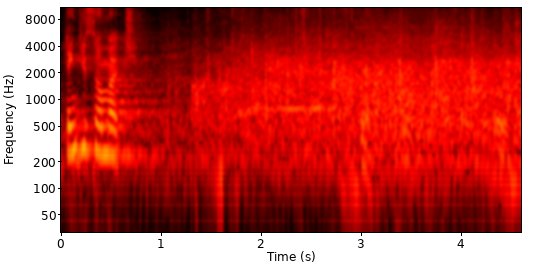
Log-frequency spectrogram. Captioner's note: applauding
